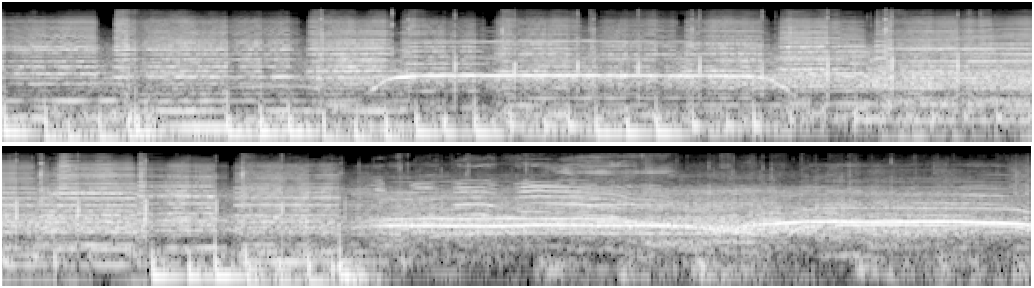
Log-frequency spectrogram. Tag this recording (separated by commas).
Cheering, Crowd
